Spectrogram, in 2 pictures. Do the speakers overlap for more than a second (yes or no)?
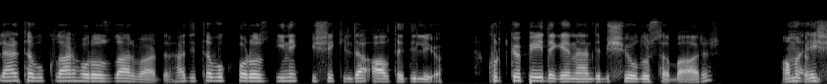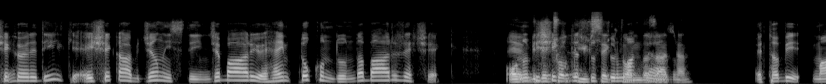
yes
